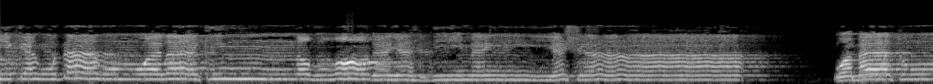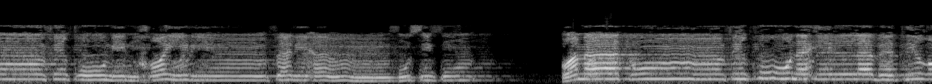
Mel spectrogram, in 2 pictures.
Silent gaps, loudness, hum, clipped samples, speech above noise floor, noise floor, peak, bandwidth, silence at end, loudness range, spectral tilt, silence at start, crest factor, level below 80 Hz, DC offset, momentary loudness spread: none; -18 LUFS; none; under 0.1%; 43 dB; -62 dBFS; 0 dBFS; 6.8 kHz; 0 s; 6 LU; -2 dB/octave; 0 s; 18 dB; -56 dBFS; under 0.1%; 10 LU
